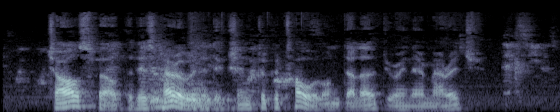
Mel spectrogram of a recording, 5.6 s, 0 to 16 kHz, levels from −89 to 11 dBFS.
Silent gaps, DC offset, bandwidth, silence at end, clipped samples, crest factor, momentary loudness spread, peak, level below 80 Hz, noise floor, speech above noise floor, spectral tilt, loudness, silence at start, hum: none; under 0.1%; 11.5 kHz; 0.2 s; under 0.1%; 20 dB; 22 LU; -2 dBFS; -48 dBFS; -49 dBFS; 26 dB; -6 dB/octave; -23 LUFS; 0.4 s; none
